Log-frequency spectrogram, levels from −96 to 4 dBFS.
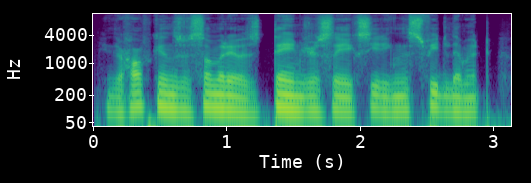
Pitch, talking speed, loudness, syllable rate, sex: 95 Hz, 190 wpm, -20 LUFS, 7.5 syllables/s, male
